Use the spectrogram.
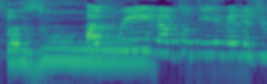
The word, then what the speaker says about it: fagioli: It's pronounced fazoo.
